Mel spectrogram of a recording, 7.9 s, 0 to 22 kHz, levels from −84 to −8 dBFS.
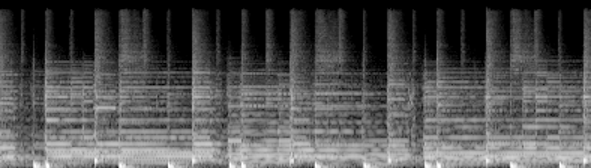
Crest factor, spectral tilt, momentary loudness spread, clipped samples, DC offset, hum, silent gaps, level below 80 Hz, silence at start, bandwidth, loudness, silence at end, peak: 18 dB; -6.5 dB/octave; 6 LU; under 0.1%; under 0.1%; none; none; -22 dBFS; 0 s; 17 kHz; -22 LUFS; 0 s; 0 dBFS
